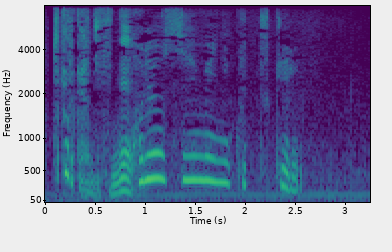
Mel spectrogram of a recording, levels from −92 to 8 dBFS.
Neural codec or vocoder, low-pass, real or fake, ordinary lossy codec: none; none; real; none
